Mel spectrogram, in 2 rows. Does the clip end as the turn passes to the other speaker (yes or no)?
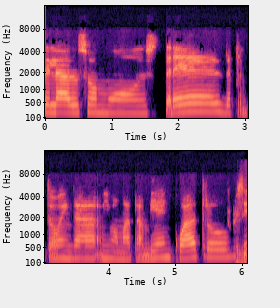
yes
